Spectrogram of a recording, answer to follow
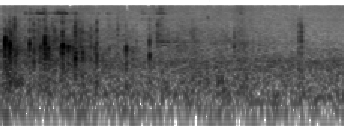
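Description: Tail of laughter fading out in the first second, then faint open-air ambience with almost nothing else.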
